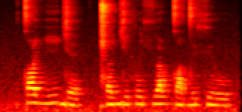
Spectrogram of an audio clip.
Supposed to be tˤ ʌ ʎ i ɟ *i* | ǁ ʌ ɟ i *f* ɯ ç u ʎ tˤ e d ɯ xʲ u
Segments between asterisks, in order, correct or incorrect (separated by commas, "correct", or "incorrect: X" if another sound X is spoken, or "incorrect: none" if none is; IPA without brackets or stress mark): incorrect: e, correct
